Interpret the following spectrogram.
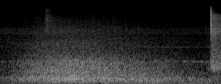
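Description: Heavy sliding door of a machine cabinet rolling along its track: a rumbling noise that swells and fades over about a second and a half.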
